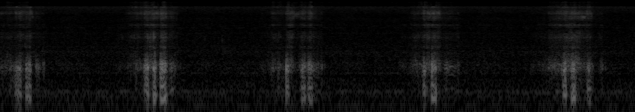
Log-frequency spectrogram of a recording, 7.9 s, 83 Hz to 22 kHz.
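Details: Shih Tzu in deep sleep snoring: soft rhythmic snoring with paired snorting bursts on each breath, about 17 breaths a minute, over quiet room noise.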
